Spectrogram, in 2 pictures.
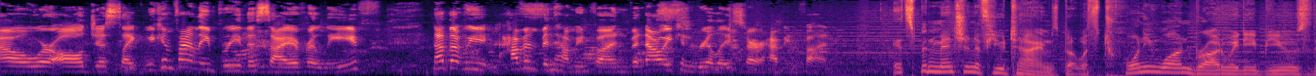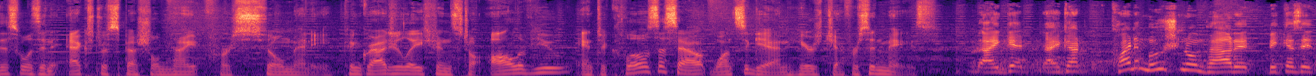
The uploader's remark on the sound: Opening Night Red Carpet Interviews. Join me live on the red carpet for the opening night of The Music Man!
